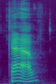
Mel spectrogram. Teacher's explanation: la apócope, la pérdida de la O final.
